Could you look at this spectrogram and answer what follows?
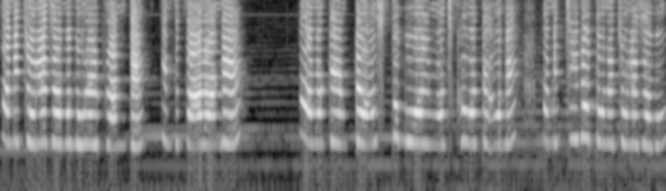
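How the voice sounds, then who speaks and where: A female-sounding cartoonish character voice goes extremely high in pitch at a moderate pace. Faint music sits in the background. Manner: plaintive, hungry.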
